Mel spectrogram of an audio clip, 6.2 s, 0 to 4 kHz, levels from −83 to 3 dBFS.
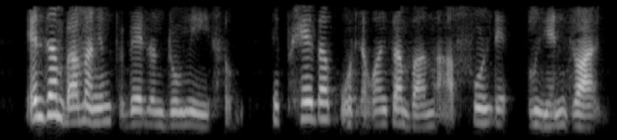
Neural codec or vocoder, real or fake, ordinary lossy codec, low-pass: codec, 24 kHz, 0.9 kbps, WavTokenizer, small release; fake; MP3, 24 kbps; 3.6 kHz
